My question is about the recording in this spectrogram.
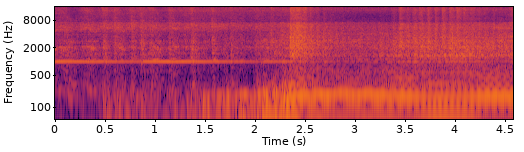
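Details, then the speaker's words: Dodge Charger SXT rebuild, first start: engine catches after cranking and settles into uneven, lumpy idle with wavering low note; runs rough, owner thinks he smells something, cause unknown. "so that didn't sound good that sounded really bad what was that it started that sounds super bad though"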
